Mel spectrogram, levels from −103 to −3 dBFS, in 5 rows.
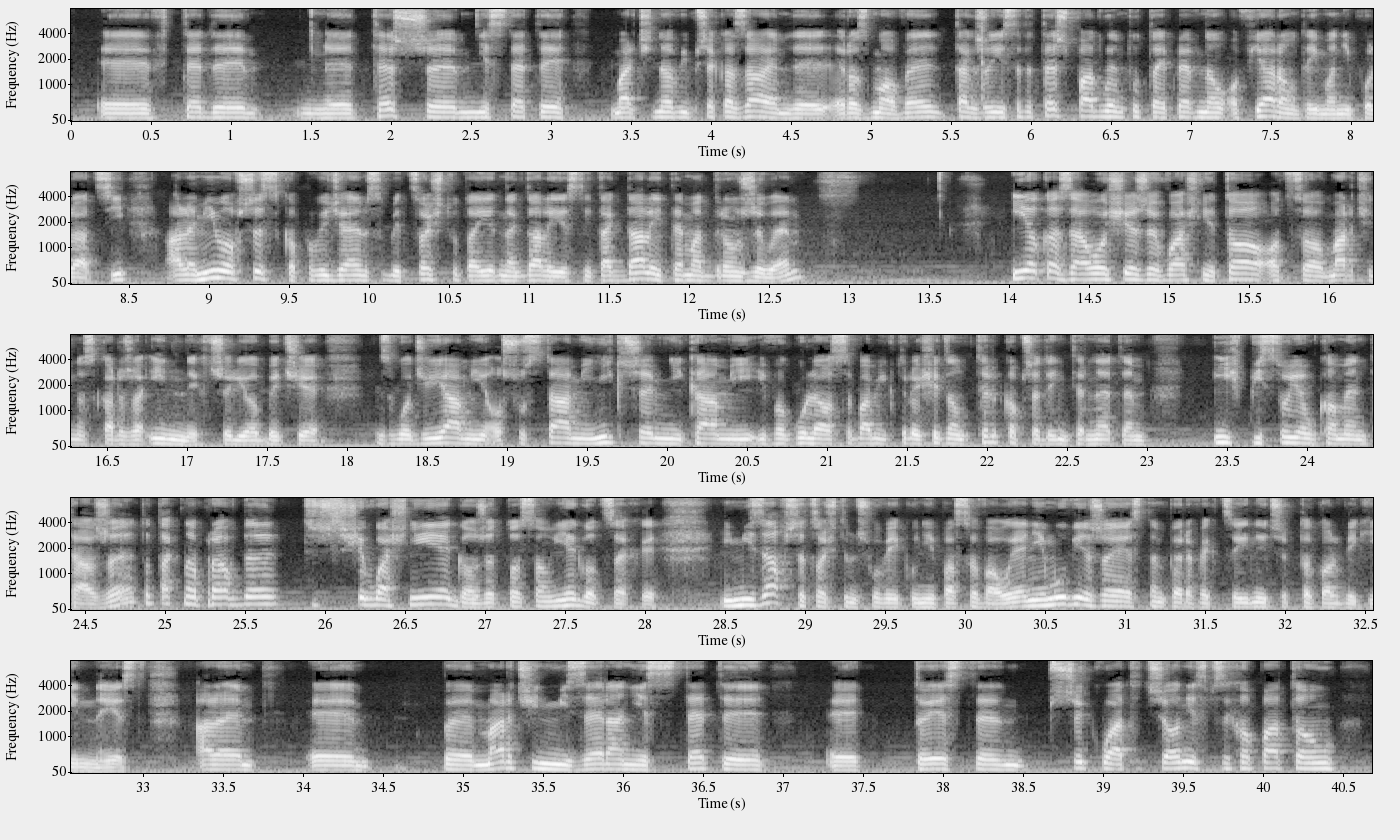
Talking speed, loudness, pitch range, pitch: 155 wpm, -12 LUFS, 115-140 Hz, 125 Hz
